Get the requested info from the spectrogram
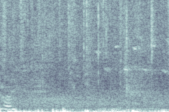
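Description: Footsteps walking on a tarmac path: an irregular run of low thuds with a rumble under them.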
